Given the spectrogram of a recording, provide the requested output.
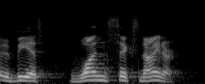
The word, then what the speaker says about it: Niner: be as one six Niner the number nine has its own pronunciation due to the fact that nine can sound like five when spoken quickly over the radio say Niner instead of 9 November six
